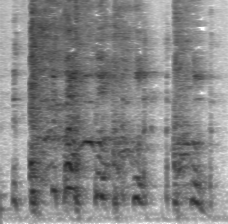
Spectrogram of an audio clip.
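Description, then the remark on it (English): A heavy, hacking coughing fit: a long, loud burst of rough, wheezy coughs, a brief pause, then another strong raspy cough. No one speaks. “Cough a lung up.”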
